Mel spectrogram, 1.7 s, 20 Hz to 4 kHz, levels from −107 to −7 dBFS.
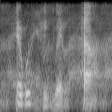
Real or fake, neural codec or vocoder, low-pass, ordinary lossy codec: fake; codec, 16 kHz, 0.5 kbps, FreqCodec, larger model; 3.6 kHz; none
